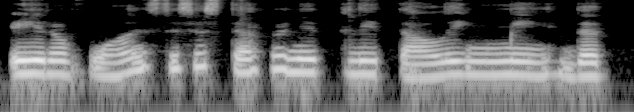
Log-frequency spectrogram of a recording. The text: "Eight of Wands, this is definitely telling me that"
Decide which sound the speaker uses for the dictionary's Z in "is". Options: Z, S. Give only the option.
S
